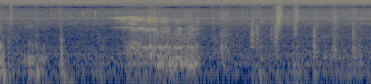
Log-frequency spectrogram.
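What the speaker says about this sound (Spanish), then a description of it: "Vamos a dejar al caballo." A horse neighs in the video game Assassin's Creed Discovery Tour: Ancient Greece. One drawn-out whinny rises mid-clip over a quiet outdoor ambience, with a few soft thuds and clicks before and after.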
